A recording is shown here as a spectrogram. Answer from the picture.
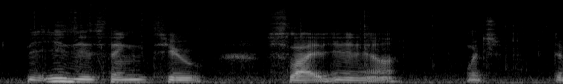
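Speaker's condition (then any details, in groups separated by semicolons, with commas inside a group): Cerebral palsy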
